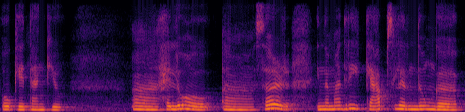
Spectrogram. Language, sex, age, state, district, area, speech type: Tamil, female, 18-30, Tamil Nadu, Salem, urban, spontaneous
